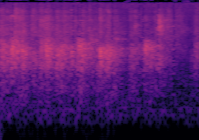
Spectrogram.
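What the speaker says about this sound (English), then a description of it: "So give them a round of applause for their support of this effort." Audience at a fine art salon talk at the DuSable Black History Museum gives a soft round of applause, steady patter of clapping heard at a distance and fading slightly toward the end.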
